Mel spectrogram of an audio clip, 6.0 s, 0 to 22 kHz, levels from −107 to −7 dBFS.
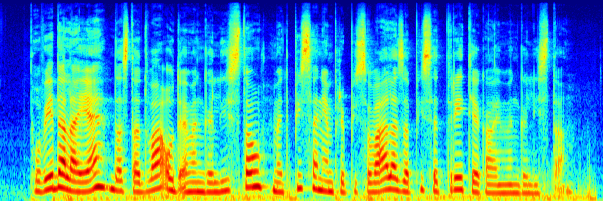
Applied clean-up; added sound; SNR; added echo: none; Wind; 19 dB; none.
